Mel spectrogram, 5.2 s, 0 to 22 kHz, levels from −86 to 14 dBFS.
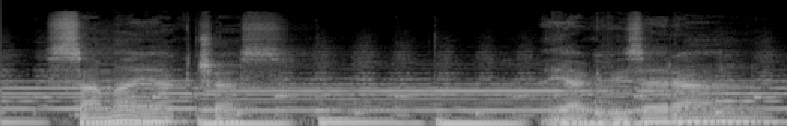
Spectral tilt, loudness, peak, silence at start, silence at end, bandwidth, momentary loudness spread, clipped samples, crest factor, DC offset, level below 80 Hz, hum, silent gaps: -6 dB/octave; -18 LUFS; -2 dBFS; 0 s; 0 s; 14.5 kHz; 6 LU; under 0.1%; 14 dB; under 0.1%; -22 dBFS; none; none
